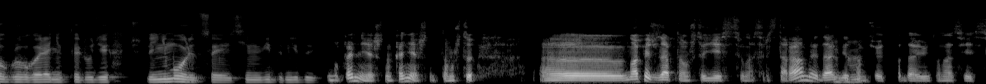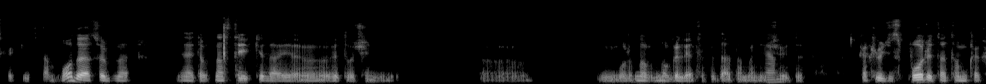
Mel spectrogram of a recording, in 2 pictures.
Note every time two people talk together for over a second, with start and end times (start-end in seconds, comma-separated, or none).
none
